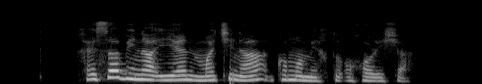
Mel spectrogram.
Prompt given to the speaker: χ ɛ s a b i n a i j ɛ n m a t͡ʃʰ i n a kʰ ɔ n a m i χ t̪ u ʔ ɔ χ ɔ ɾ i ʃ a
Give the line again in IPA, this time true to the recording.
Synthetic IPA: χ ɛ s a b i n a i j ɛ n m a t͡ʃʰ i n a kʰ ɔ m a m i χ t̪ u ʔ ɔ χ ɔ ɾ i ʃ a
